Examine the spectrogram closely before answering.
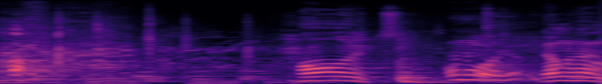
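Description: A woman laughs close to a microphone.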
